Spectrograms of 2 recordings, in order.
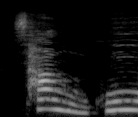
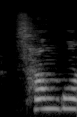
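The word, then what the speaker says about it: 商賈: 짜라고 해서 장사하는 그 사람들을 뭐라고 하냐 그러면 상고 오라고 합니다 장사 상자를 써서 그래서 그럴게 갇힌 한 짜지만 가 c 가 들어간다고 할 때는 가라 고 있고 상고 라고 할 때는 고 라고 있다해서 발음을 조심하면서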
